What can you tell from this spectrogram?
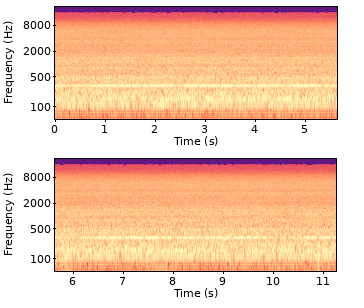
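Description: Loud constant drone with a steady mid hum and no knocking or rattling; the furnace runs noticeably noisy, cause not obvious.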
